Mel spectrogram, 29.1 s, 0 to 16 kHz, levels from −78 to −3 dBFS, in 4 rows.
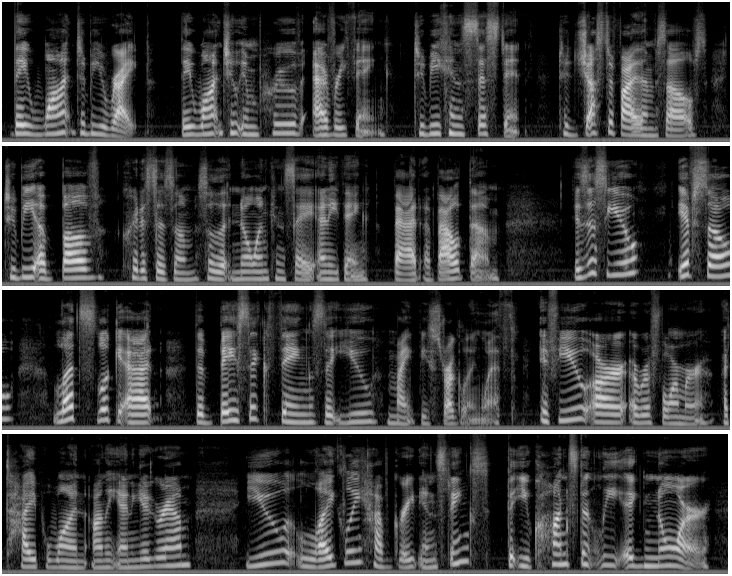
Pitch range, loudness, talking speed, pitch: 190-240 Hz, -24 LUFS, 140 wpm, 215 Hz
